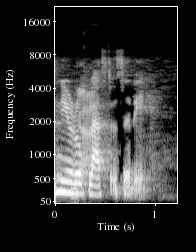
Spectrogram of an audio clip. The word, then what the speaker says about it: neuroplasticity: I might be butchering this word, so correct me if I'm wrong, but is it neuroplasticity or? – Yes, it is neuroplasticity.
